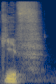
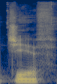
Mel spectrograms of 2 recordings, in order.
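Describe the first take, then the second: First: The word is said the German way. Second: The word is said the English way. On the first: "in German I would call it GIF" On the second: "I think the proper English pronunciation would be GIF"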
